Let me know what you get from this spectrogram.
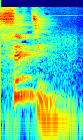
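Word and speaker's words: city: انت لو سمعتها سيتي اه بردك صحيح تمام سيتي دي بننطقها نطق بريتش نطق بريطانيا لكن في امريكا بيقولوا سيتي تمام بينطقوا التي دي شويه كده تمام لو جت بين صوتين متحركين.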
